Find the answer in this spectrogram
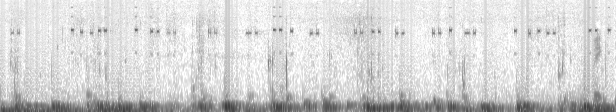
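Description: Jet ski engine idling with a steady low hum, water slapping against the hull in irregular knocks, and a scattering of short, high-pitched ticks.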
